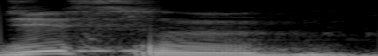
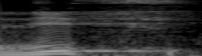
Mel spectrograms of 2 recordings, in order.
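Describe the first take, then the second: First: The word ends with lips closed on m. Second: The word ends without the closing m sound. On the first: The speaker calls it right. "kita tutup mulut menyempurnakan bunyi mim" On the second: The speaker calls it wrong. "jika kita baca jis, tak betul"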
